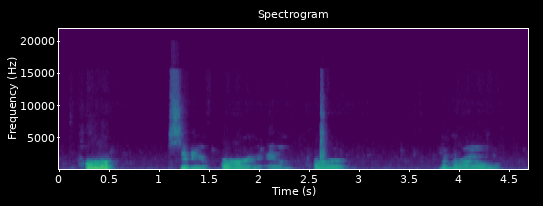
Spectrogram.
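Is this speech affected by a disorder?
No.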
